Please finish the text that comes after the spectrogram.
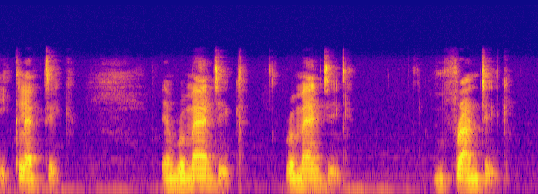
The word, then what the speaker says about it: eclectic: That letter E is not stressed, so you wouldn't say eclectic. Okay, it's not having a stress mark on it, so it should be eclectic.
